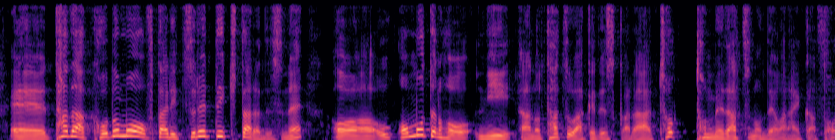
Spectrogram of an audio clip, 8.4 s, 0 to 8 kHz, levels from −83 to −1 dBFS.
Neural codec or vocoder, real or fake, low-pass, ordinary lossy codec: codec, 16 kHz, 4.8 kbps, FACodec; fake; none; none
